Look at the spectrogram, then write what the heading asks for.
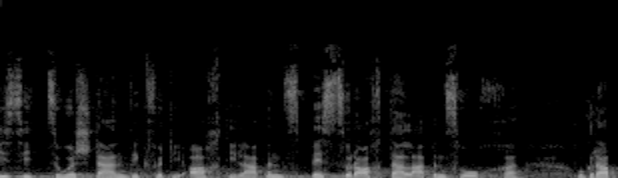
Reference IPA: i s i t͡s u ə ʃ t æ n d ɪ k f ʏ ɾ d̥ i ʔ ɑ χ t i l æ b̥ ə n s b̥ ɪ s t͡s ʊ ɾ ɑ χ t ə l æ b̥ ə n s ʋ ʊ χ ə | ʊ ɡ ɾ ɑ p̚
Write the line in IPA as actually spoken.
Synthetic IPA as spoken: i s i t͡s u ə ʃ t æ n d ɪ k f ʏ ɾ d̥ i ʔ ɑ χ t i l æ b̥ ə n s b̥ ɪ s t͡s ʊ ɾ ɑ χ t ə l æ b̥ ə n s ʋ ʊ χ ə | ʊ ɡ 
